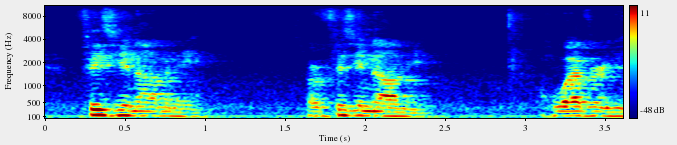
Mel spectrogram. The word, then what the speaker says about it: physiognomy: Physiognomy. I don't think the G is pronounced. I think it's one of those silent Greek letters, like, pterodactyl.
